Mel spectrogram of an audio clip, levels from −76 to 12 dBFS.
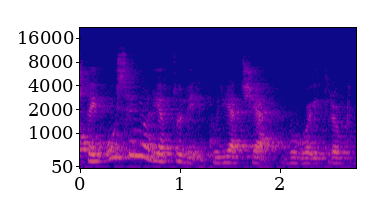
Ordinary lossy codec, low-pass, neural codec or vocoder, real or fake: MP3, 64 kbps; 14.4 kHz; none; real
